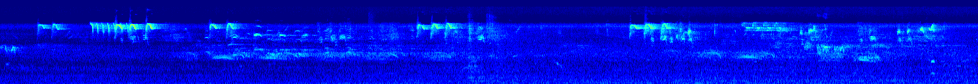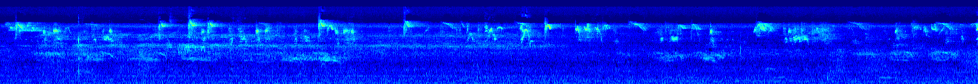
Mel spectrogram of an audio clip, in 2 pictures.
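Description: Several birds chirping and calling, many short high chirps and a few lower warbling phrases overlapping, over a faint steady low background noise.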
